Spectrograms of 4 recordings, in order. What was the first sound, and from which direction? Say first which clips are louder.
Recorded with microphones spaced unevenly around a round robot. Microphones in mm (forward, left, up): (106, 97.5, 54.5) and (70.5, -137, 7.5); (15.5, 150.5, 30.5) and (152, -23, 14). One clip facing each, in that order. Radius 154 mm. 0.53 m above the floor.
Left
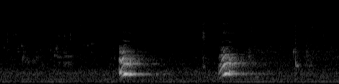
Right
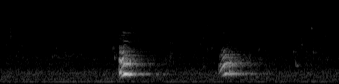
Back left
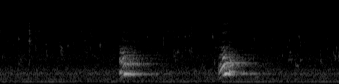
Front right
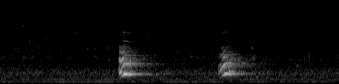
A dog barking: right 4 dB, front right 8 dB; 55° right.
